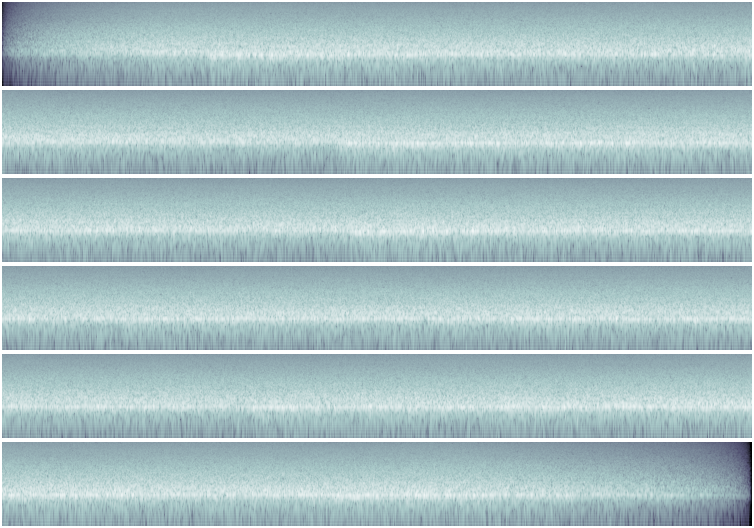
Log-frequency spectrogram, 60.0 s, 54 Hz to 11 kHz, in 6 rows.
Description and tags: This sample is part of the "Space Drone 3" sample pack. 1minute of pure ambient space drone. Stormy weather.
ambient, drone, reaktor, soundscape, space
